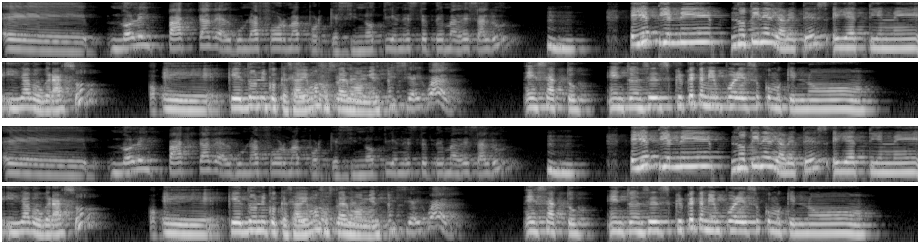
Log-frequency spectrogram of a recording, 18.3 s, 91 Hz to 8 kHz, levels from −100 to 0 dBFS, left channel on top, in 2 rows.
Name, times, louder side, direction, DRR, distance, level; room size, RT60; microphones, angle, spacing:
voice 1, 0.0-5.0 10.6-10.9 12.0-13.7, left 3 dB, 85° left, 6 dB, 1.6 m, -37 dB
voice 2, 6.3-10.0 10.8-12.9 14.4-15.0 15.2-17.8, left 1 dB, 15° left, 5 dB, 1.0 m, -26 dB
19.5 x 17.0 x 2.3 m, 0.34 s
head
